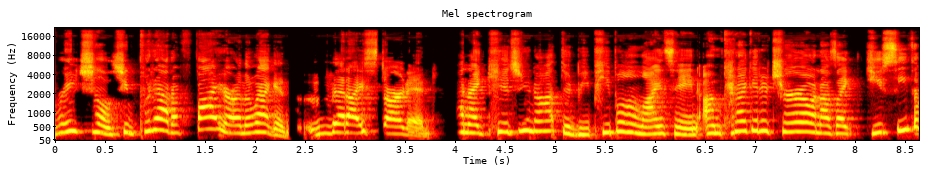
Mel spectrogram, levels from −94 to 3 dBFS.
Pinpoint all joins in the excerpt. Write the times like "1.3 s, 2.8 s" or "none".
none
